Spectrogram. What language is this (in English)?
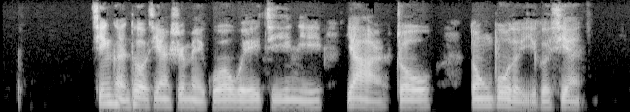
Chinese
